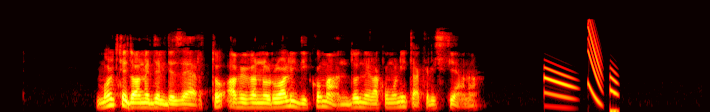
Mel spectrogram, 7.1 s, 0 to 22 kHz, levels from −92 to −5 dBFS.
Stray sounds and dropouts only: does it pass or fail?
fail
